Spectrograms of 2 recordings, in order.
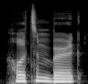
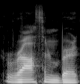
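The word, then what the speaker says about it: Rothenburg: it's blowing up social media but it's it's pronounced hozenberg um yeah I mean or if you're American it's Rothenberg after Tauber yeah uh but it's kind of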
